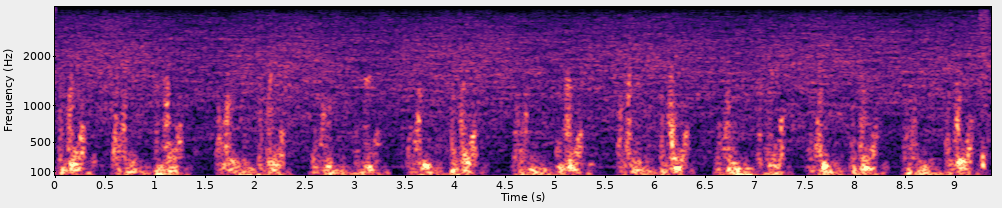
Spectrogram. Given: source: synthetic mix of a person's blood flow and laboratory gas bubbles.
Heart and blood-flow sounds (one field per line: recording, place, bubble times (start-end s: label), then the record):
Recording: Doppler ultrasound of blood flow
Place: precordium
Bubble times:
9.23-9.33 s: bubbles
From the record:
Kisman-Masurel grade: 112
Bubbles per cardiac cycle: 1 to 2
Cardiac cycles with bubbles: 1 to 10%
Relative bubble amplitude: moderate (0.250 to 0.450)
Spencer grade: 1 (occasional bubble signal discernible with the cardiac motion signal, with majority of cardiac periods free of bubbles)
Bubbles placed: anywhere in the cardiac cycle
